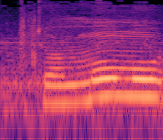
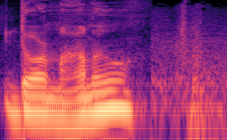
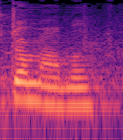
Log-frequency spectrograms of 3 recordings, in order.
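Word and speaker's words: Dormammu: Dormumu, the cosmic conqueror. What the hell does that even mean? And by the way, it's pronounced Dormamu. It's Dormamu.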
